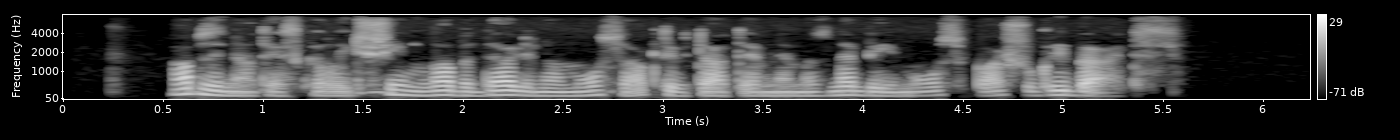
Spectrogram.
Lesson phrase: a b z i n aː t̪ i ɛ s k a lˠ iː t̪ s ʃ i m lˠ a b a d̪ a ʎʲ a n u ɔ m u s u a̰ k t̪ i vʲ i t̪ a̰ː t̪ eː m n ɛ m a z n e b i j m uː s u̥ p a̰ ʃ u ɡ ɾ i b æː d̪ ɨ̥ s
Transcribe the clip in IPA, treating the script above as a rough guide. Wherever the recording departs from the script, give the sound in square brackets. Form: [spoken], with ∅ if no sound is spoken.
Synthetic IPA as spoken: a b z i n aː t̪ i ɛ s k a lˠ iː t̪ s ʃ i m lˠ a b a d̪ a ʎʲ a n u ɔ m [uː] s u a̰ k t̪ i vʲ i t̪ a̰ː t̪ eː m n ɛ m a z n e b i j m uː s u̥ p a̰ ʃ u ɡ ɾ i b æː [t̪] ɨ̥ s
